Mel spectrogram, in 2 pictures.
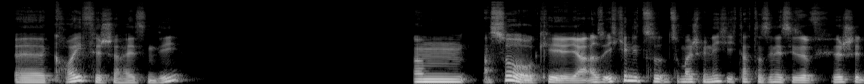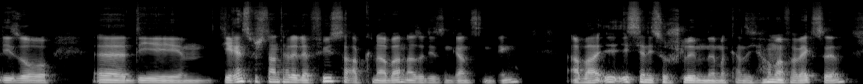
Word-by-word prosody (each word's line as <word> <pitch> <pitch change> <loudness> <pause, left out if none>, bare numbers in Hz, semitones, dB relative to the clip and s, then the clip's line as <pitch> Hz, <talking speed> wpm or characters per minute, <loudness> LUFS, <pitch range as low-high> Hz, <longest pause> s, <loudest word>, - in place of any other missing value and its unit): Äh, 105 -1 +1
Koi-Fische 145 - 0
heißen 85 0 -5
die? 190 - -2 2.2
Ähm, 125 -1 +4
ach 110 - -9
so, 160 - +5
okay. 95 -2 +2
Ja, 95 0 +3
also 110 +1 0
ich 140 - +1
kenn 185 -2 +4
die 170 - +2
zu 140 -5 -1
zum 120 +1 -7
Beispiel 120 0 -1
nicht. 140 +3 0
Ich 120 -1 -5
dachte, 120 0 -5
das 110 - -4
sind 115 +1 -3
jetzt 110 -1 -2
diese 105 -1 +2
Fische, 115 +2 -2
die 100 -1 -1
so, 90 -1 -1 0.4
äh 100 -2 +3
die 90 -2 +1 0.4
die 105 - +3
Restbestandteile 115 -3 +1
der 100 0 +1
Füße 145 +1 0
abknabbern, 95 +3 -2
also 90 -1 -1
diesen 85 0 -9
ganzen 85 -1 -6
Dingen. 105 +8 -6 0.4
Aber 95 +1 0
i 110 - +1
ist 110 +1 0
ja 115 - +2
nicht 100 -2 0
so 95 - -2
schlimm, 95 +2 +2
ne? 85 - +1
Man 85 -1 -4
kann 95 -2 -7
sich 85 -1 -6
ja 85 - -15
auch 110 - +2
mal 100 -3 +4
verwechseln. 100 +3 -1
105 Hz, 180 wpm, -22 LUFS, 95-120 Hz, 2.2 s, so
